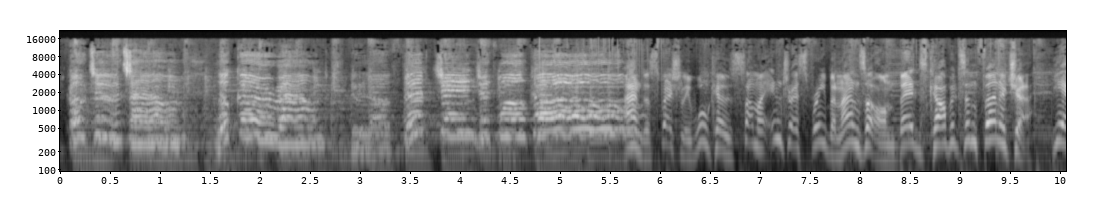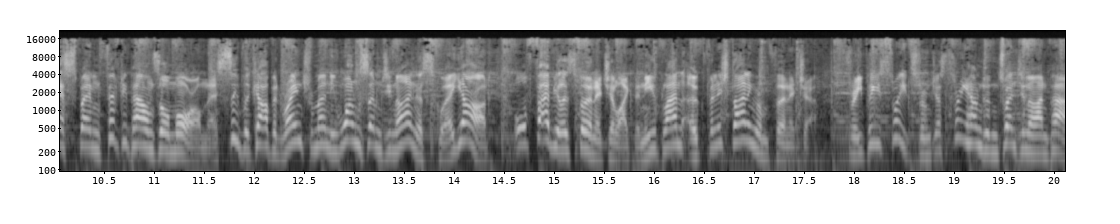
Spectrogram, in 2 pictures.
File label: Radio Advert; Woolco Furniture; Radio Hallam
